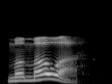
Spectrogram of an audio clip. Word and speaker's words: Momoa: Momoa.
